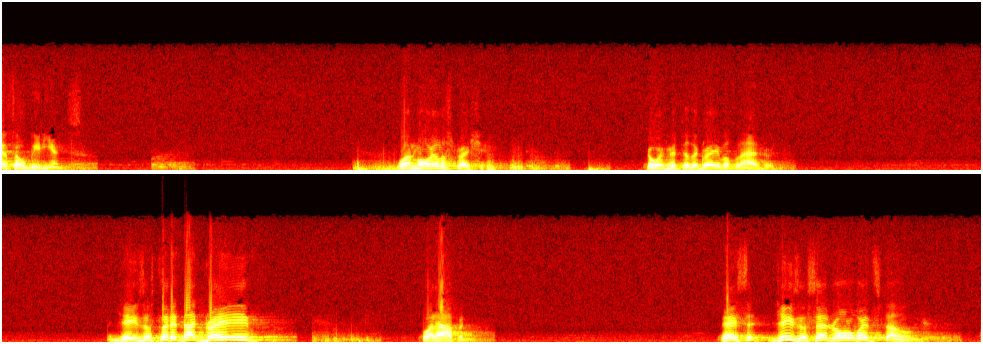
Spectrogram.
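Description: An elderly man speaks calmly, in bursts with pauses.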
